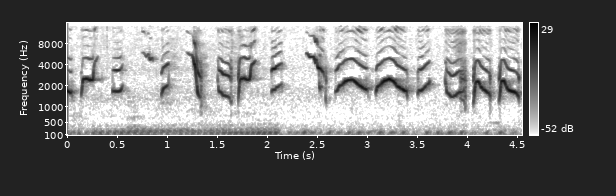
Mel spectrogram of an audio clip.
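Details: Black-naped oriole singing a repertoire filled with oriental magpie-robin phrases, said to challenge other orioles; varied clear whistled notes, short slurred phrases and rising-falling arcs repeated in quick bursts, over a faint low hum.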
